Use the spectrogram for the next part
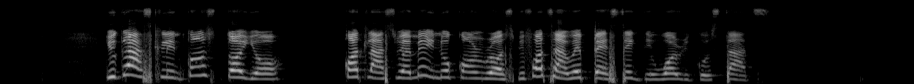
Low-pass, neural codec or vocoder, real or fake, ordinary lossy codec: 14.4 kHz; vocoder, 44.1 kHz, 128 mel bands every 512 samples, BigVGAN v2; fake; none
